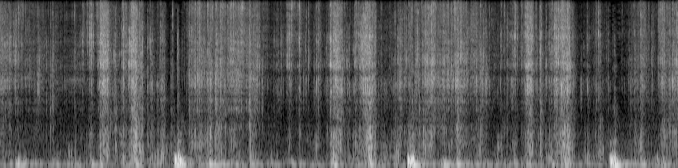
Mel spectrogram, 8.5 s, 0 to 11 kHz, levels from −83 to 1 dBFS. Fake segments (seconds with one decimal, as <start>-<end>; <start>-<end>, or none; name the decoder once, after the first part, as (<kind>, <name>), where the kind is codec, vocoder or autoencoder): 0.9-1.7 (vocoder, BigVGAN v2); 2.9-4.7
